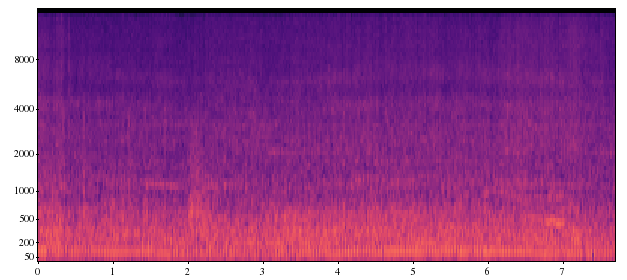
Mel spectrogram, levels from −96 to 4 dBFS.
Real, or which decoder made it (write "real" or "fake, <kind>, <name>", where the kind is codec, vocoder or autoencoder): fake, autoencoder, DAC-VAE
